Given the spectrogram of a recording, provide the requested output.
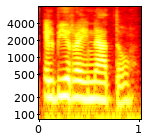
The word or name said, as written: virreinato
